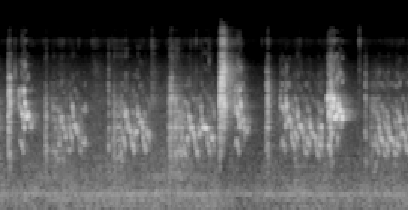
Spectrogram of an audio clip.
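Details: Budgerigars kept as pets chatter while one bathes: jumbled, rolling warbles in short phrases, punctuated by two loud, high squeaky notes, with a low background hum.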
